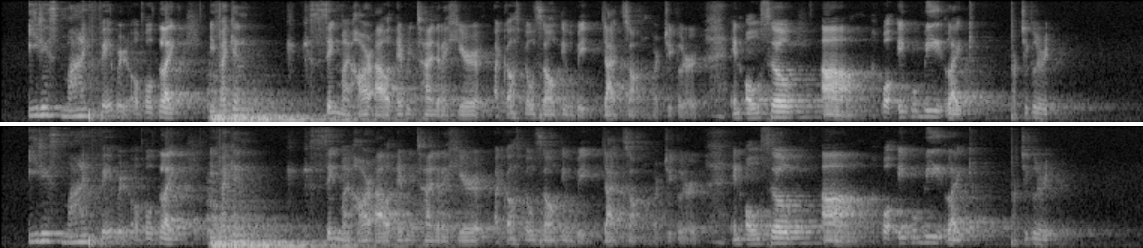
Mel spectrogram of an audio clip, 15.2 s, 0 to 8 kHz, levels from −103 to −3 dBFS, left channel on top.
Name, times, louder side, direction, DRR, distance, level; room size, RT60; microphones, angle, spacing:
voice 1, 0.4-3.3 3.8-10.5 10.9-11.3 11.8-12.8 13.5-14.0, left 4 dB, 45° left, 7 dB, 0.9 m, -37 dB
sound 1, 2.7-5.2, equal, 65° right, 5.6 m, -36 dB
27.0 x 12.5 x 9.3 m, 2.2 s
head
